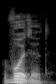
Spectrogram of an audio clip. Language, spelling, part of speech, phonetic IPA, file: Russian, водят, verb, [ˈvodʲət], Ru-водят.ogg
- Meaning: third-person plural present indicative imperfective of води́ть (vodítʹ)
